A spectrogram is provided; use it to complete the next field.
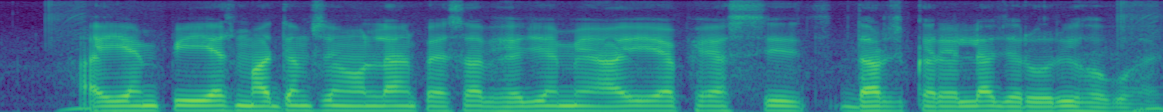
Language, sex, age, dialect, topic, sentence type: Magahi, male, 18-24, Southern, banking, statement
